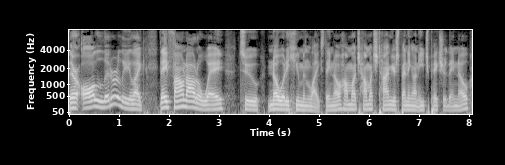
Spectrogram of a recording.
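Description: In a very clean recording with a silent background, a man speaks in an ordinary speaking voice at a medium pitch and moderate pace, with ordinary pitch variation. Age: 20s. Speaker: painter and local musician. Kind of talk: casual chat. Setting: studio.

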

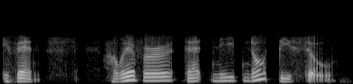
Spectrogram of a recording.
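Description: At a fairly slow pace, a woman talks in an unremarkable speaking voice with a fairly low pitch. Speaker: spiritual co-presenter. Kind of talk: reading aloud. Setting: phone call.

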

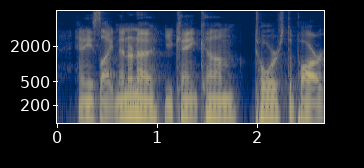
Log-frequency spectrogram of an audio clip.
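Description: A man speaks at a fairly quick pace in a plain, everyday voice. His pitch sits in the medium range. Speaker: podcast host. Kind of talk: casual banter.

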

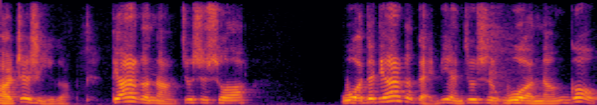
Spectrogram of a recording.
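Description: The delivery moves at a fairly slow pace. Its pitch ranges very widely, up and down. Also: woman, medium pitch for a woman. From Shandong, rural China. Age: 50s. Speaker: church member sharing testimony. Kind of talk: testimony.

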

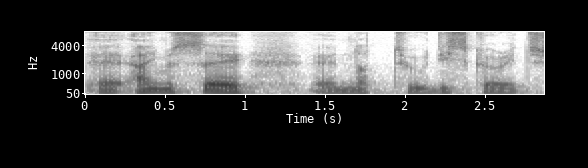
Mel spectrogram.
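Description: A fairly low-pitched man's voice with a French accent, somewhat breathy, with a dark, mellow tone. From France. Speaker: international law professor. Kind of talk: interview. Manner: halting, many hesitations and repetitions.

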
